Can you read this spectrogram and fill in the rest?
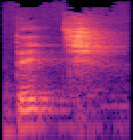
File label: father, chamacoco; padre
